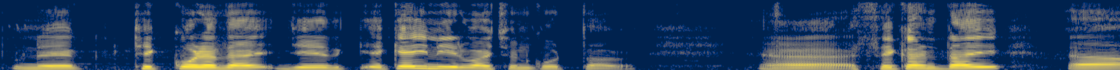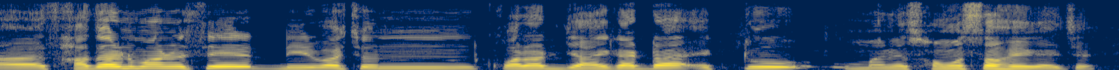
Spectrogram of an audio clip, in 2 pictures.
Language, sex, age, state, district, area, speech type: Bengali, male, 30-45, West Bengal, Darjeeling, urban, spontaneous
